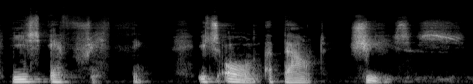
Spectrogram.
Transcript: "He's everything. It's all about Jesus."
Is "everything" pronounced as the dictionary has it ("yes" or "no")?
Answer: yes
